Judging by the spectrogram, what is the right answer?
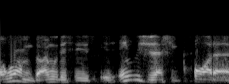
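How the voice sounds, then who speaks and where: This is a man talking. He speaks with an Australian accent. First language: Maltese (learned alongside English). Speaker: caller, electrician. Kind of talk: radio call-in.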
